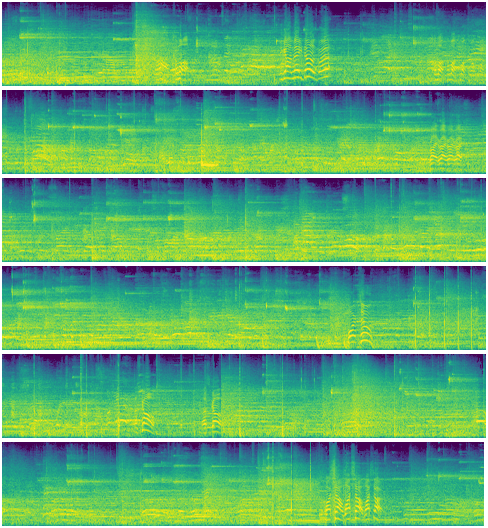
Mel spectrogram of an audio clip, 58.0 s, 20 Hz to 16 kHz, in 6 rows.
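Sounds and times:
sneakers squeaking: 0:00.0 - 0:08.8, 0:09.9 - 0:18.5, 0:19.2 - 0:25.8, 0:26.6 - 0:58.0
players calling out: 0:13.6 - 0:14.7.

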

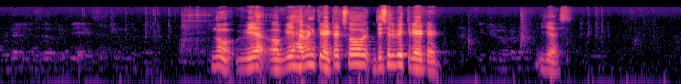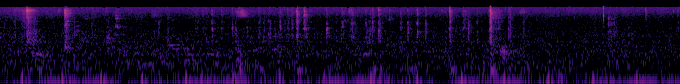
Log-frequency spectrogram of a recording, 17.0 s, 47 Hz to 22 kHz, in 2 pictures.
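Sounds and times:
low room hum: 0:00.0 - 0:17.0
computer keyboard keystrokes: 0:01.5 - 0:02.2, 0:07.2 - 0:07.7, 0:11.0 - 0:15.1.

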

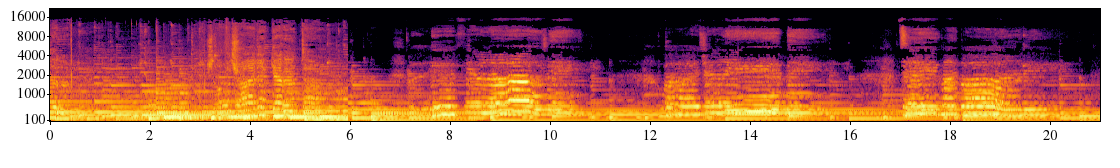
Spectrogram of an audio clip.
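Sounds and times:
person singing: 0:00.0 - 0:01.0, 0:03.0 - 0:06.0, 0:07.2 - 0:11.0, 0:12.1 - 0:15.9, 0:17.0 - 0:20.6
acoustic guitar: 0:00.0 - 0:21.0.

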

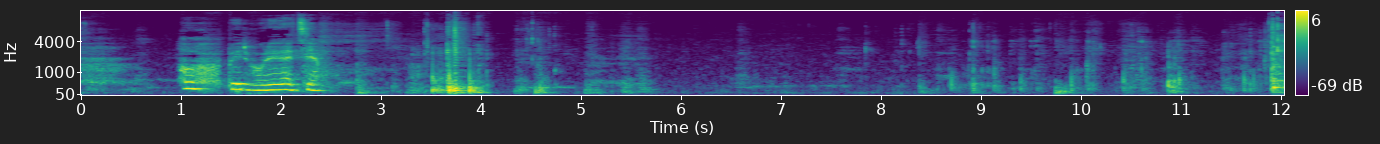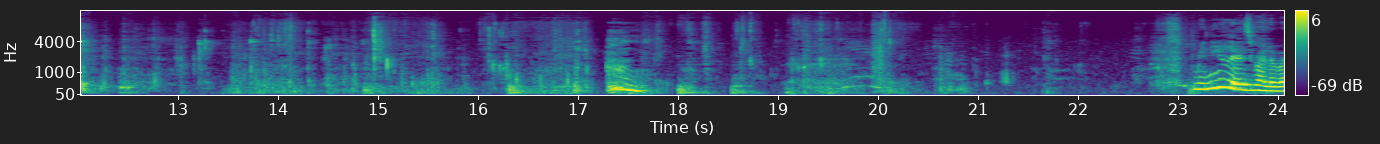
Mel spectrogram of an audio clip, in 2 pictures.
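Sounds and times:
person chewing food: 0:04.1 - 0:23.1
person coughing: 0:17.3 - 0:17.8.

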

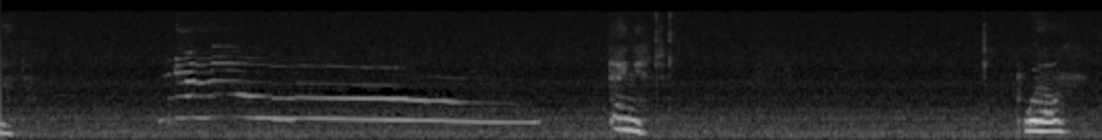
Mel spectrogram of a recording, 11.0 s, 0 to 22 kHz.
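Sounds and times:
high-pitched drawn-out cry: 0:01.6 - 0:05.4.

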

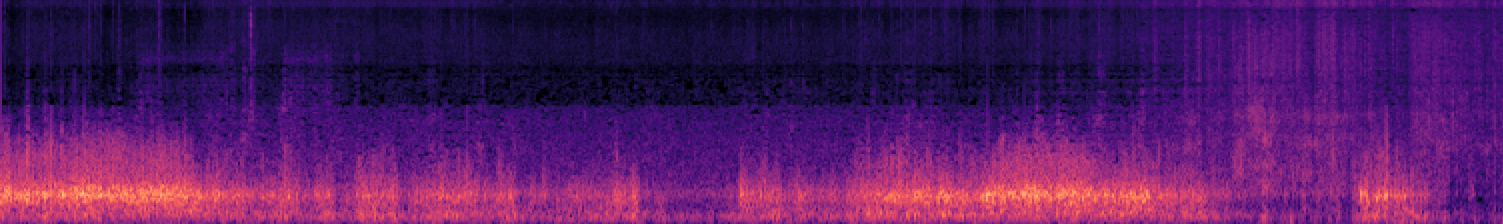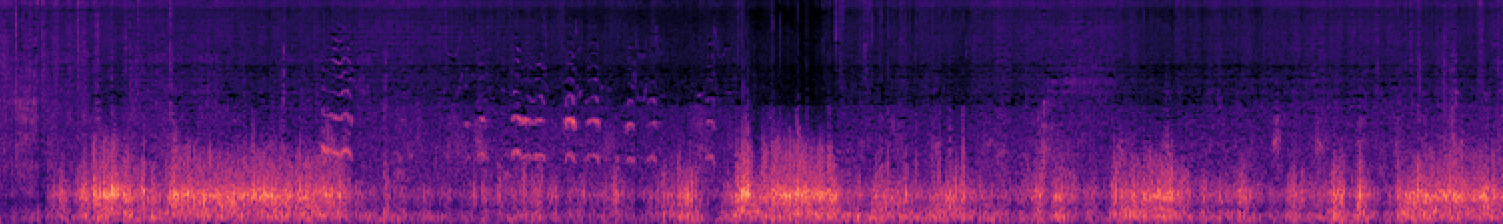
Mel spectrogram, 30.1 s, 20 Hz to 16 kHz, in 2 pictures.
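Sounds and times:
pitched animal calls: 0:18.2 - 0:18.7, 0:19.6 - 0:22.4.

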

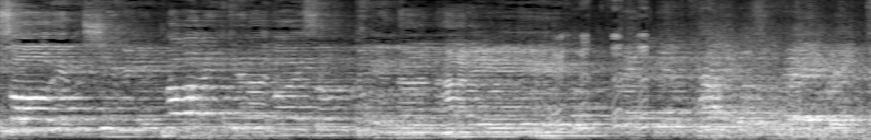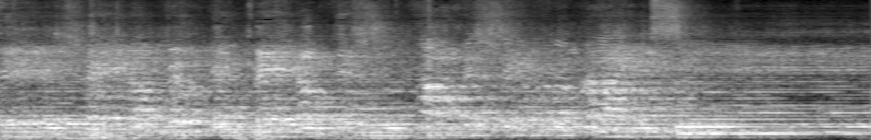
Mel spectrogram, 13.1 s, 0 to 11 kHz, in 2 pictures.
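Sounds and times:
men's choir singing: 0:00.1 - 0:13.0.

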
